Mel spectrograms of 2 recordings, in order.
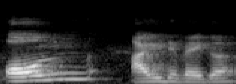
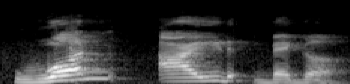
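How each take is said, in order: First: The first word begins with an O vowel. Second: The first word begins with a W sound. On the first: The speaker calls it wrong. "We don't say like this" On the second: The speaker calls it right. "it will be pronounced like W"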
